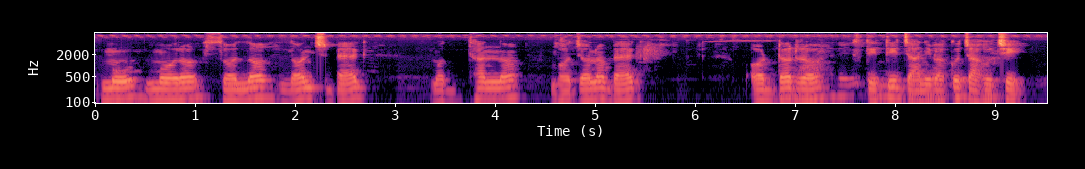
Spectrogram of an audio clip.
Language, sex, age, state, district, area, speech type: Odia, male, 18-30, Odisha, Malkangiri, urban, read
